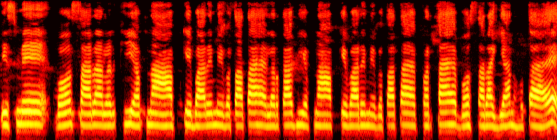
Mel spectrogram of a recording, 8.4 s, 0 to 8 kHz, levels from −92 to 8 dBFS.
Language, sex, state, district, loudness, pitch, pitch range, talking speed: Hindi, female, Bihar, Kishanganj, -16 LUFS, 215 Hz, 210-225 Hz, 195 wpm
